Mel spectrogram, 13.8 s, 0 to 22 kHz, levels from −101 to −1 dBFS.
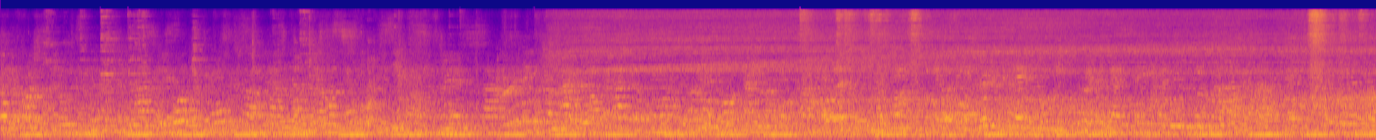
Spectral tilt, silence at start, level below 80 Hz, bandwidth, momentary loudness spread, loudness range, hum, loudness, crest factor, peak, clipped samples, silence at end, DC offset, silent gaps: -5 dB/octave; 0 s; -58 dBFS; 16 kHz; 3 LU; 2 LU; none; -23 LUFS; 18 dB; -6 dBFS; under 0.1%; 0 s; under 0.1%; none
